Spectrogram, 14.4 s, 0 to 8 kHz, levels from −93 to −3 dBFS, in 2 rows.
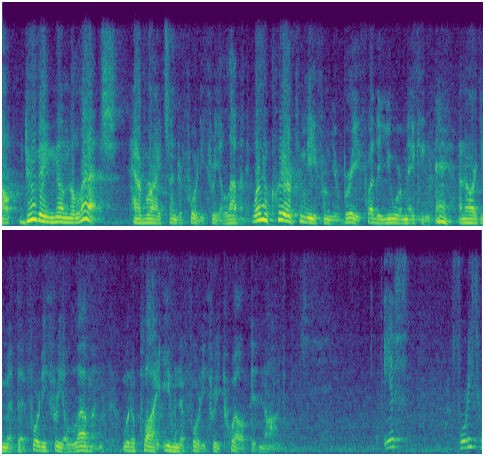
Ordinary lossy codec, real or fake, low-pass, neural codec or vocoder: Opus, 64 kbps; fake; 7.2 kHz; codec, 16 kHz, 8 kbps, FreqCodec, smaller model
